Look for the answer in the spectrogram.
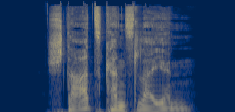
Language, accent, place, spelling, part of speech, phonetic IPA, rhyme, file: German, Germany, Berlin, Staatskanzleien, noun, [ˈʃtaːt͡skant͡sˌlaɪ̯ən], -aːt͡skant͡slaɪ̯ən, De-Staatskanzleien.ogg
- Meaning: plural of Staatskanzlei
